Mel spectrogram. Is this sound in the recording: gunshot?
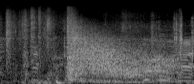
yes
